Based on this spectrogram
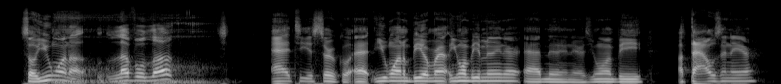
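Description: A man talks at a very fast pace. His voice is fairly high-pitched. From Norwich, Connecticut. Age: 20s. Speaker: podcast guest, small business owner. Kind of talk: casual chat.

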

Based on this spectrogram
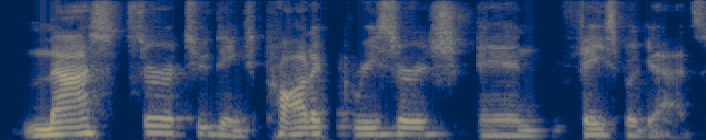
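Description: In a dry, close recording with no echo, a normal speaking voice carries ordinary pitch variation. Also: man. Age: young. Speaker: e-commerce entrepreneur. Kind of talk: interview. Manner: casual, many fillers.

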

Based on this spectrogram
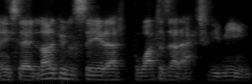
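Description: A man with a Dublin accent, fairly low in pitch, at a very fast pace with fairly even intonation. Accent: Irish (Dublin). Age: 30s. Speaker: amateur American football quarterback. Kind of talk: casual interview. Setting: call.

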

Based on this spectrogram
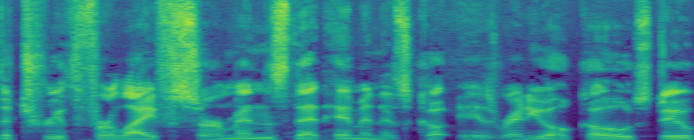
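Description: On a very clean recording with a silent background and a dry, close sound with no echo, a man in a normal speaking voice talks at a fairly quick pace and medium pitch. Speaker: podcast host. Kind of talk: casual podcast discussion.

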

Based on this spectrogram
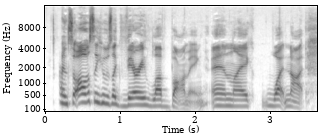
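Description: The recording is very clean, with a silent background. A woman talks at a fairly quick pace with lively intonation. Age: 20s. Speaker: podcast host, dating guest. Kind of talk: casual chat.

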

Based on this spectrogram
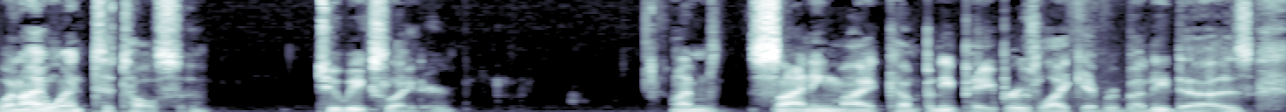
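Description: On a very clean recording with a silent background, a man with an American accent and fairly low pitch speaks at a moderate pace, somewhat breathy, with lively intonation and long, frequent pauses. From Oklahoma. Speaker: former TV news anchor. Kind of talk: casual chat. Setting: studio.

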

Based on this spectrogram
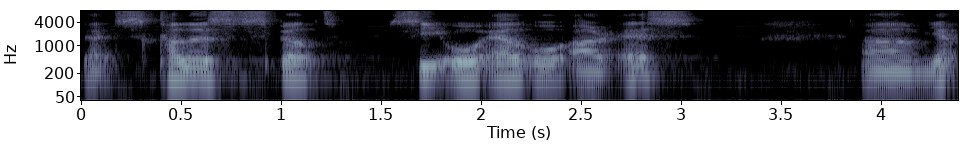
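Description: A man speaks in a dark, mellow tone with ordinary pitch variation. The recording is very clean, with a silent background. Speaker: podcast host. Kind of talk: casual podcast interview.

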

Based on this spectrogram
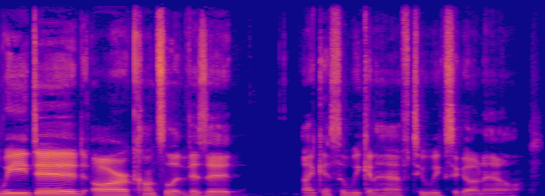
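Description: A man's plain, everyday voice at a medium pitch with ordinary pitch variation and a fairly slow pace, in a very clean recording with a silent background. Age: 40s. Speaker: podcast co-host, parent. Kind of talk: casual chat.

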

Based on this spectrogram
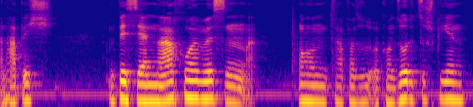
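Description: A man's fairly high pitch in monotone, flat intonation, broken by long, frequent pauses. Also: moderate pace. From North Rhine-Westphalia, Germany. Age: 30s. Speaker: streamer and podcaster. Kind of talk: solo podcast monologue. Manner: hesitant, many fillers.

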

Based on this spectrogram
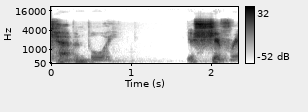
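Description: A gruff, raspy put-on character voice from a man. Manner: leaning in close, menacing.

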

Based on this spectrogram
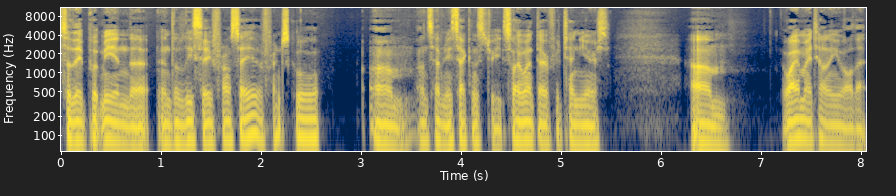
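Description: Heard dry and close with no echo, a man with a very deep, low pitch and a dark, mellow tone talks at a fairly quick pace with fairly even intonation and long, frequent pauses. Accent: New York. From New York City. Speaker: musician, band frontman. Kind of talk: casual interview chat. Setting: podcast studio. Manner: casual, hesitant with filler words.

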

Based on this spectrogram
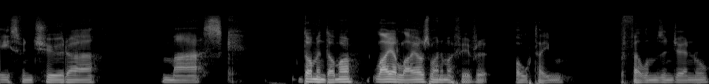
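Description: Against a quiet background, a man with a Scottish accent and a fairly low pitch speaks at a fairly slow pace with monotone, flat intonation and long, frequent pauses, in a dry, close sound with no echo. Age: 30s. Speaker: podcast co-host. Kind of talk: casual chat.

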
